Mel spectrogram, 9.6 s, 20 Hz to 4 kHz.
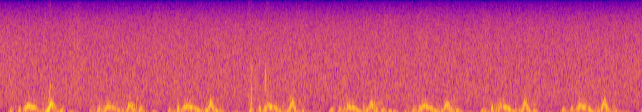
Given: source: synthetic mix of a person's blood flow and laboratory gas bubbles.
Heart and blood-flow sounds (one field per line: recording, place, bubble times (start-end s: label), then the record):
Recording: Doppler ultrasound of blood flow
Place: precordium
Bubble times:
3.71-3.81 s: bubbles
3.96-4.06 s: bubbles
From the record:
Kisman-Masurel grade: 113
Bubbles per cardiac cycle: 1 to 2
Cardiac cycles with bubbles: 1 to 10%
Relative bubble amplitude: loud (0.450 to 0.775)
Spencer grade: 1 (occasional bubble signal discernible with the cardiac motion signal, with majority of cardiac periods free of bubbles)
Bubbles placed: anywhere in the cardiac cycle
